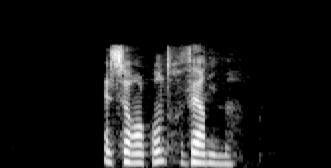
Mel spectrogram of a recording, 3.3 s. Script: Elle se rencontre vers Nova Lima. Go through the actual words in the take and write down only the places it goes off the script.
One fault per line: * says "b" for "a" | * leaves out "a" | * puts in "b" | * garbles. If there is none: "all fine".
* leaves out "Nova"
